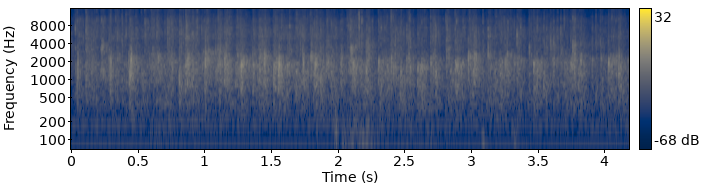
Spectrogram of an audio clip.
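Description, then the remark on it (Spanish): A church audience applauds together for the women who let their husbands attend the day before, a steady wash of many hands clapping at an even level for several seconds, with no voices over it. “Entonces vamos a darle un aplauso por esas mujeres que permitieron que su esposo vinieran ayer.”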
